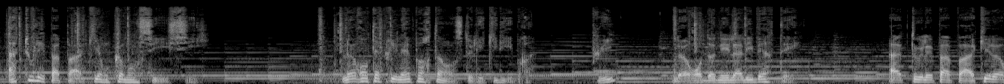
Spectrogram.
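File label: Canadian French; French-Canadian; Male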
